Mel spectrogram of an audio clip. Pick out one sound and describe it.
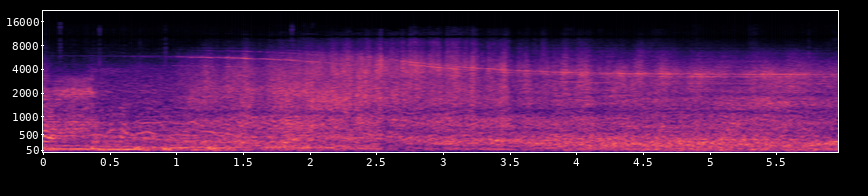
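A jet engine roars loudly overhead as a plane flies past, its whine gliding lower in pitch.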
